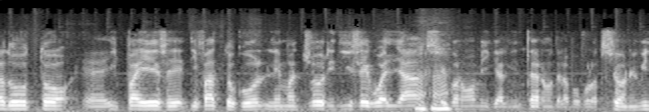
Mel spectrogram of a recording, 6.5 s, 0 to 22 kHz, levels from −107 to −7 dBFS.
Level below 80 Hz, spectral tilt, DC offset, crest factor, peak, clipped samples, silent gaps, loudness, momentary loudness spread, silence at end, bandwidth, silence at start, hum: -46 dBFS; -6.5 dB/octave; under 0.1%; 14 dB; -2 dBFS; under 0.1%; none; -15 LUFS; 12 LU; 0 s; 7.6 kHz; 0 s; none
